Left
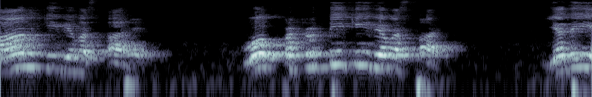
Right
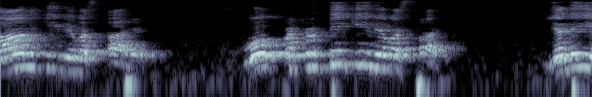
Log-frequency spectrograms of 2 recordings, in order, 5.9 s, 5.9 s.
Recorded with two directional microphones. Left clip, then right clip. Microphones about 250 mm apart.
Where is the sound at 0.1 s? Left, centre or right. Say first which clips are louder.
Right 2 dB; right.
